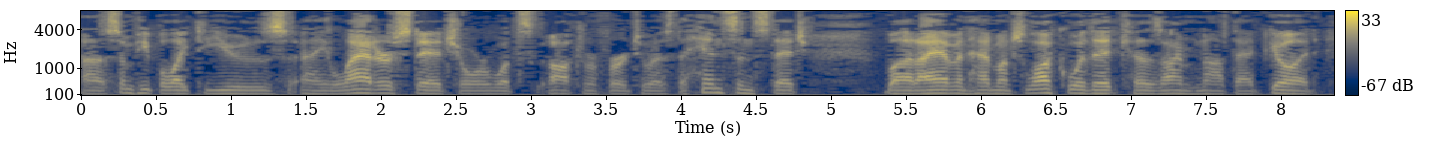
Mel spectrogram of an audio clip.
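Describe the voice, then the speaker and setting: At a moderate pace, a man speaks in a dry sound with no echo. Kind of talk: tutorial. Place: home room. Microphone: headset.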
